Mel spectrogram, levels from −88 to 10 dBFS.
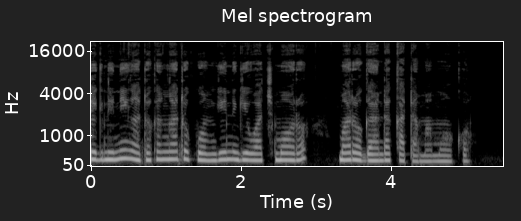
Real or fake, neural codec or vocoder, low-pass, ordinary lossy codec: real; none; none; none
